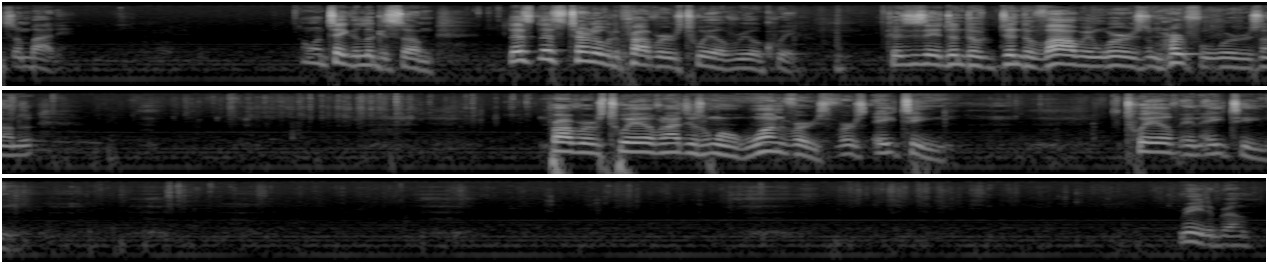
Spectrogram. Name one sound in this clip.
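A man speaks slowly and deliberately into a microphone, with long pauses.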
